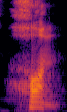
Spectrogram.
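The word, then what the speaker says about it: 本: origin or source thus we use the on reading what book and that's horn how do you remember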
